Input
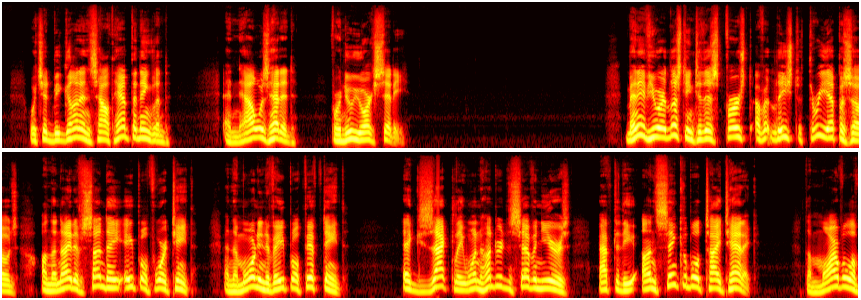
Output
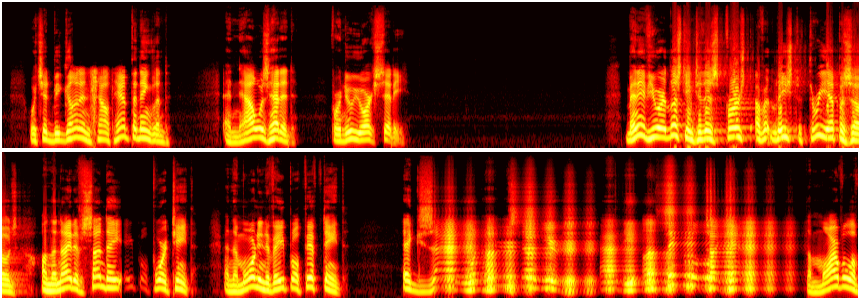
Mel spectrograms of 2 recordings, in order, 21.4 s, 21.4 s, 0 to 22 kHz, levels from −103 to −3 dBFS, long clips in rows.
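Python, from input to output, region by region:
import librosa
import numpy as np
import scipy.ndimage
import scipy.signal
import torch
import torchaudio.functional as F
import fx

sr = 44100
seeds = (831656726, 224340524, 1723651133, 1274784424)

y = fx.chain(x, sr, fx.peak_eq(hz=910.0, db=-7.5, octaves=1.7),
    fx.resample_bad(factor=6, down='none', up='filtered'), at=(0.88, 1.61))
y = fx.chain(y, sr, fx.highpass(hz=200.0, slope=12),
    fx.peak_eq(hz=5200.0, db=-13.0, octaves=0.65), at=(3.57, 4.86))
y = fx.chain(y, sr, fx.low_shelf(hz=410.0, db=5.5),
    fx.clip_hard(threshold_db=-11.0),
    fx.echo_feedback(ms=62, feedback_pct=55, wet_db=-23.5), at=(8.35, 11.44))
y = fx.chain(y, sr, fx.air_absorb(metres=280.0),
    fx.gate_flip(shuts_db=-28.0, range_db=-30), at=(12.19, 12.6))
y = fx.chain(y, sr, fx.room_flutter(wall_m=7.8, rt60_s=1.3),
    fx.tremolo_db(hz=4.0, depth_db=30), at=(16.06, 20.79))
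y = fx.bass_treble(y, sr, bass_db=-1, treble_db=-4)
y = fx.notch(y, sr, hz=5800.0, q=7.1)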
